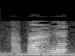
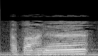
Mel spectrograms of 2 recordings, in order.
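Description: First: "أطعنا" with a short final vowel; final alif dropped. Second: "أطعنا" with a long final aa; original final alif. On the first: Teacher showing students the dropped alif, short final vowel in "أطعنا". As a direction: cut the last "a" of "أطعنا" short. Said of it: "نحذف الألف". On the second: Teacher showing students the original form, long final alif in "أطعنا". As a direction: hold the last vowel of "أطعنا". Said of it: "لأصله بالألف". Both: Shown as a demonstration.

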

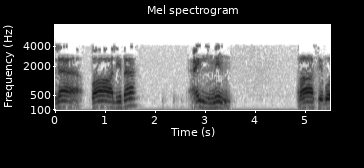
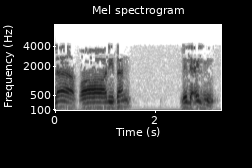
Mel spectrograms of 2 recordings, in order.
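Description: First: Drawn-out, deliberate example phrase; slow example read. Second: "لا طالبا" stretched slowly, the tanween on "طالبا" held and rising; stressed tanween. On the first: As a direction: spell the example out slowly, word by word. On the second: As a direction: draw out "طالبا" so the nunation rings. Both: Shown as a demonstration. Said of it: "أقول".

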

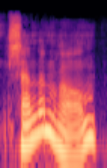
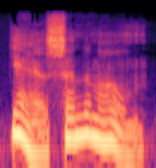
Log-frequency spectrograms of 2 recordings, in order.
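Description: First: "Send them home" rising into a question; higher, questioning lift on "Send them home"; questioning echo. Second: "Yes" stressed, "home" falling; decisive falling "send them home", led by a high "Yes"; firm confirmation. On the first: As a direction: ask it back, lifting at the end of "home". Willie echoes her wish as question. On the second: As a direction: land hard on "Yes", drop to a close on "home". She answers his question firmly. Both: A narrator's reading.

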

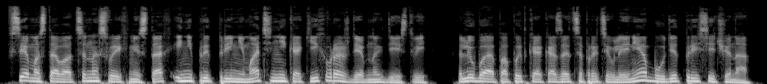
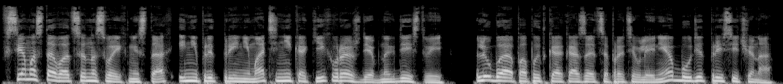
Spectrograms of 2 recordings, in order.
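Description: First: Безучастный голос синтезатора; отчекань без эмоций, как машина; old speech synthesizer. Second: Ровный механический голос автомата; мерно объявляй, как робот-патруль; old speech synthesizer. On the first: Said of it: "прозвучало безучастное". (безучастный голос робота) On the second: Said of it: "объявил синтезированный голос". (голос синтезатора речи) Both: A narrator's reading.

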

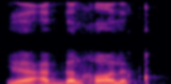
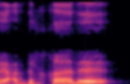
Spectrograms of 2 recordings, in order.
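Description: First: الخالق said plainly with a full final ق; correct pronunciation. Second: الخالق shouted with the final ق dropped; wrong calling pronunciation. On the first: Preacher showing his audience the proper name, said carefully. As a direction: say عبد الخالق carefully, sounding every letter. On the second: To a man in the street, calling loudly with the ق dropped. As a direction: call out عبد الخالق loudly, swallowing the ق. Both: Shown as a demonstration. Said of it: "ما ينفعش".

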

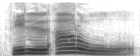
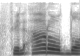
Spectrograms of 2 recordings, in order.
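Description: First: "الارض" slowly trailing into a drawn-out moan, no d stop; Hijazi Dad, moaning tail. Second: "الارض" ending on a released, bouncing d; faulty qalqala bounce. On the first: Teacher showing the Hijazi Dad at a pause, moaning. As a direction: let the end of "الارض" hum on like a dove. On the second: Teacher showing the mistake, bounced final d. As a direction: pop the final d of "الارض" with a short echo. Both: Shown as a demonstration.

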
